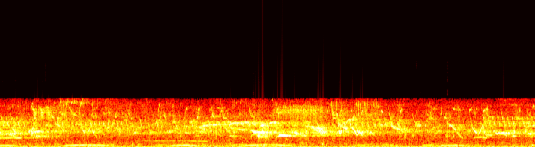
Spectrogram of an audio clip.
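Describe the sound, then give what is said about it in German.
Birds chirping in a played recording that is said to carry a hidden, inaudible voice command; dense, continuous high twittering and trills run throughout, with low, repeated cooing calls underneath. “Dann haben wir hier einmal Vogelgezwitscher. Kann also sein, dass es bei Ihnen draußen im Garten tatsächlich sich so anklingt.”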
